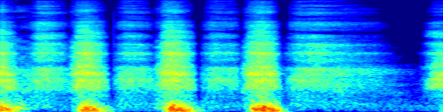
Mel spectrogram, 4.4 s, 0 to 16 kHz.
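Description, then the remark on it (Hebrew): Three deep, forceful breaths at a steady rhythm during a breathing exercise done in rounds of five breaths, each a loud rush of air, with quieter breathing between them and no talking. “אז זה הולך בסט כזה, של 4, 5, 20 נשימות כאלה.”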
